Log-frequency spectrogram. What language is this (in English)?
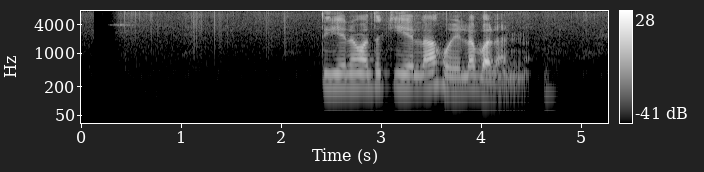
Sinhala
